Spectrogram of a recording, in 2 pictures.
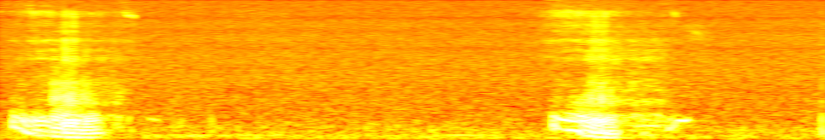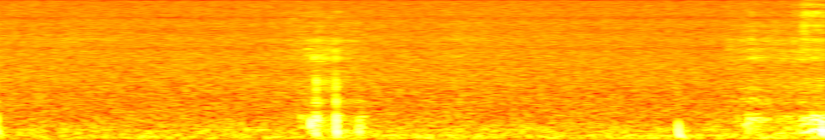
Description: Puppy snoring sleeping after his play .sure there is nothing good than watching a happy puppy sleeping 😍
